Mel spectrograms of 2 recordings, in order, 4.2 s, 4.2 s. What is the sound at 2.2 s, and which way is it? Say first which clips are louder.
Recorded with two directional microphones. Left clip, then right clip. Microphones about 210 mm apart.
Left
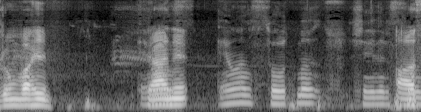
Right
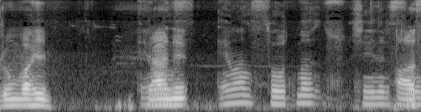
Speech: even; 55° right (ahead or behind).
